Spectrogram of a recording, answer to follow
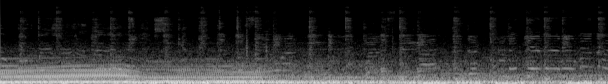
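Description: BMW M5 Competition's twin-turbo V8 under full-throttle acceleration, heard from inside the cabin. The revs climb, then drop sharply at an upshift about a second and a half in, and the engine keeps pulling at lower pitch. Music plays along with it.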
